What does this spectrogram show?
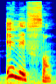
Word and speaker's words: éléphant: Les éléphants بما أنه جمع أي هناك le S بالنسبة ل éléphant ونلاحظ le PH في الفرنسية ينطق كالF كيف éléphant.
